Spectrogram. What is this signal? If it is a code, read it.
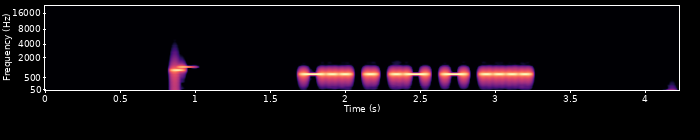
Morse code, heard as a keyed tone, about 28 wpm, 700 Hz. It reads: DEATH
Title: Sentences from Top 1100 Words - New Word Drill - 28wpm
